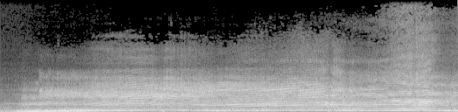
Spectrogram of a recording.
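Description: Honda Civic EG four-cylinder engines at full throttle from a launch, the pitch climbing through the revs, dropping at an upshift about three seconds in and again near seven seconds, as the cars race past.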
